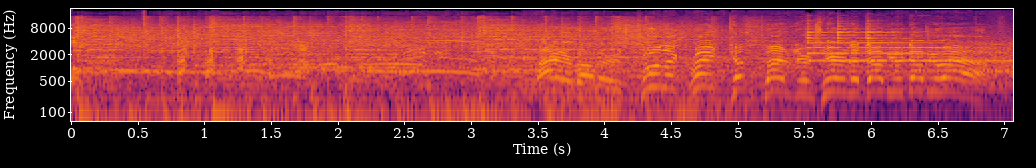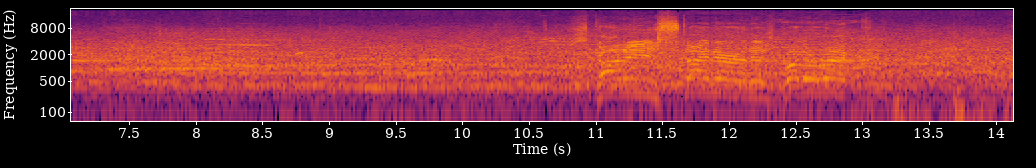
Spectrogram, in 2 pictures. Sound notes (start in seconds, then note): 0.2 audience cheers; 8.5 bell rings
